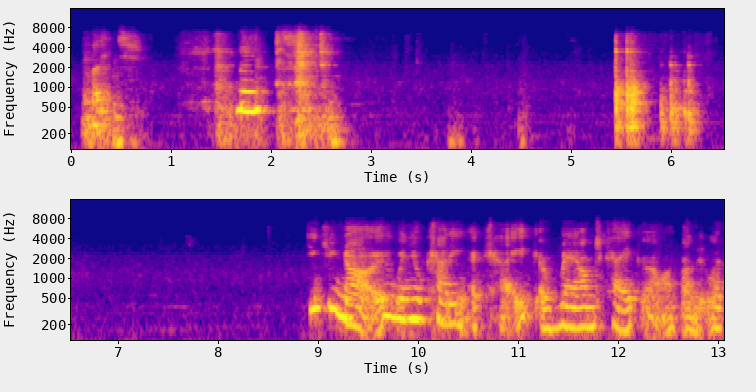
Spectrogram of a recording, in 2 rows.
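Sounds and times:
metal utensils clattering on dish: 0:01.4 - 0:02.7.

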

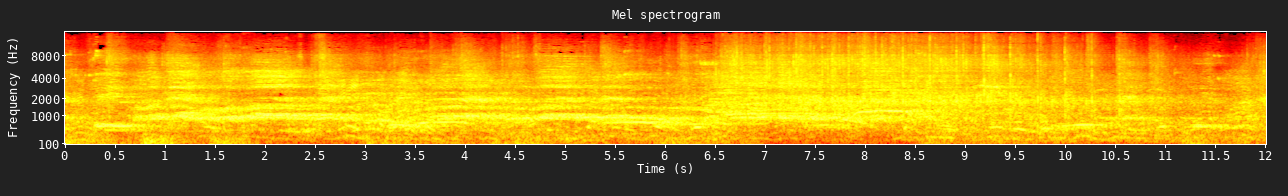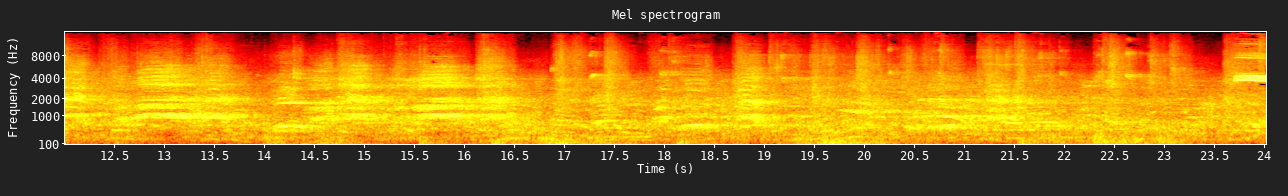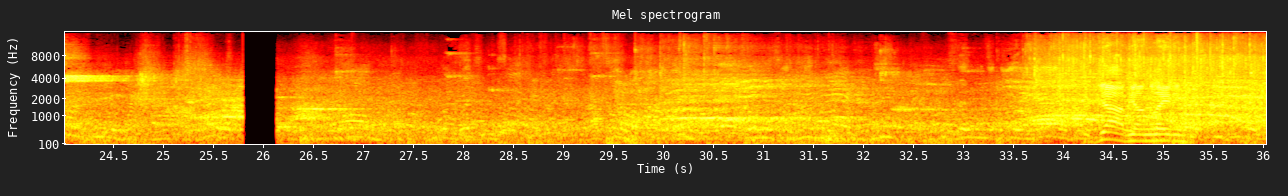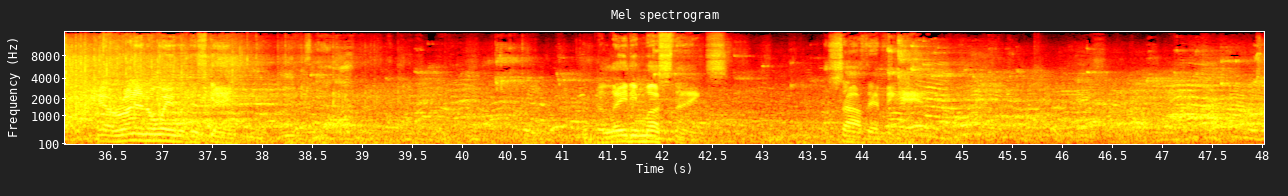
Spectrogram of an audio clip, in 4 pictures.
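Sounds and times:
voices echoing: 0:29.4 - 0:48.0.

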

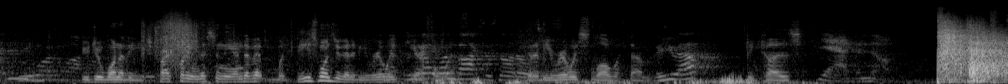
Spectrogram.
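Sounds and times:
gunshot with echoing tail: 0:09.4 - 0:10.0.

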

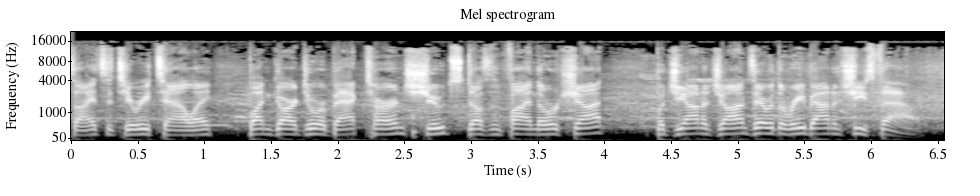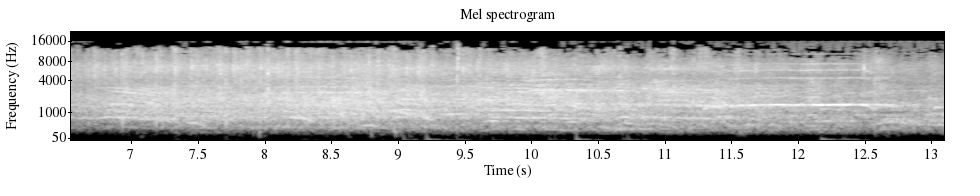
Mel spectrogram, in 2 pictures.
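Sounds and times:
crowd voices calling out: 0:00.0 - 0:13.0
crowd clapping: 0:06.1 - 0:10.8.

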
